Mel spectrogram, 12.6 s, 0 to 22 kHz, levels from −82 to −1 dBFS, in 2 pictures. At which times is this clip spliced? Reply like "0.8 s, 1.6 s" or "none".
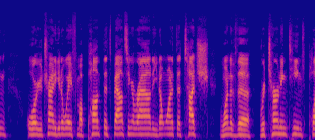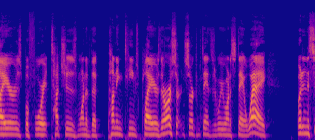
4.3 s, 5.1 s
